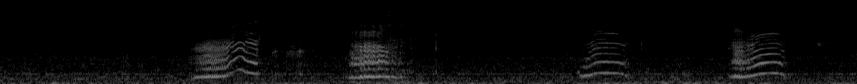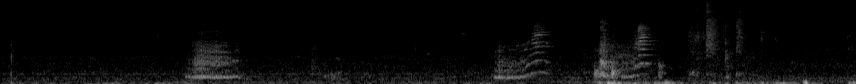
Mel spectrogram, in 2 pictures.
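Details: Talkative pet cat indoors: a series of short, arched, harmonic meows spaced about every two seconds, some chirping and rising, others falling, in a quiet room with a faint steady hum and a few rustling thumps near the end.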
